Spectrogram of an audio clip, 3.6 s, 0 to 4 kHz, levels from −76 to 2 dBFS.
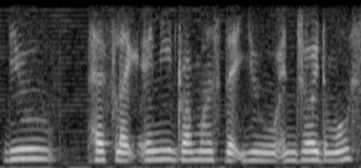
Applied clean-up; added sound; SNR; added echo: none; none; none; none.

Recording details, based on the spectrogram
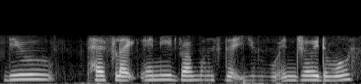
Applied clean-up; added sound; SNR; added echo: neural separator model SepFormer WHAM!.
